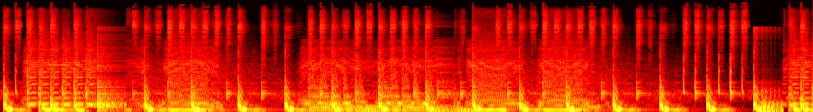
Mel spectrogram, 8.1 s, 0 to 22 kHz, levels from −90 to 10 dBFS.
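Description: AAC frame loss with concealment occurs at 0.99–1.40 s, 4.40–4.56 s and 7.62–7.93 s. Compressed frames went missing and the decoder patched each gap from the last good spectrum, leaving a smeared, noisy, phasey stretch of roughly 130 to 260 ms.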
